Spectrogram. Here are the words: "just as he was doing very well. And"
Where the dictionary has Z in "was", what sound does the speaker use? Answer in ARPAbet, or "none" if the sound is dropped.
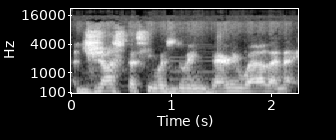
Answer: Z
